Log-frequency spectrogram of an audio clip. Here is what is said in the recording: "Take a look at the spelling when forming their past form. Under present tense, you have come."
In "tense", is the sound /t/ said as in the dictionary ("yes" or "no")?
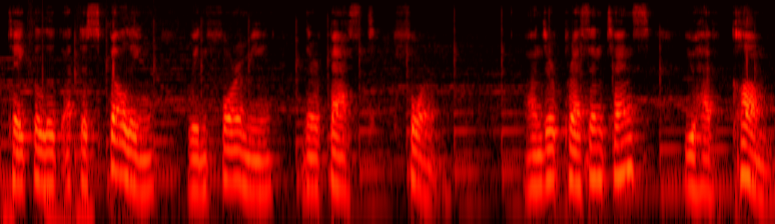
yes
